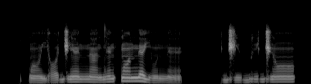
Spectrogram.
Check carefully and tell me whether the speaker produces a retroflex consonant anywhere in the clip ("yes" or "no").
no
